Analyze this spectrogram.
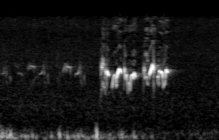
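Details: Sooty-headed bulbul singing lively despite strong wind during bird luring: after a second of low wind rumble, a short burst of bright chirpy whistled notes, several quick phrases together.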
